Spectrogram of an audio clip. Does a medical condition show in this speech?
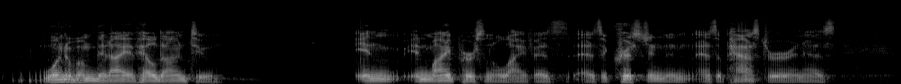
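Yes: vocal cord surgery recovery; voice not ready for full message, doctor limits teaching to 10-15 minutes.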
